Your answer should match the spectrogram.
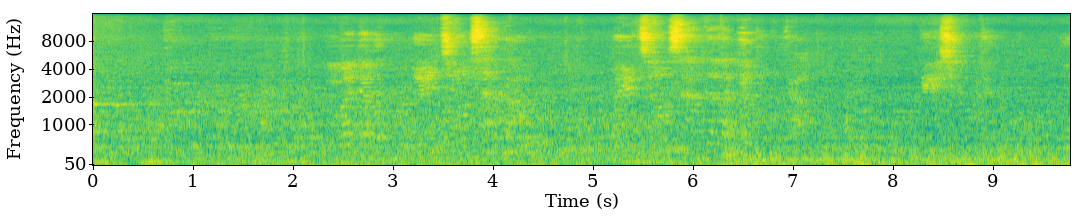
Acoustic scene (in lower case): subway train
